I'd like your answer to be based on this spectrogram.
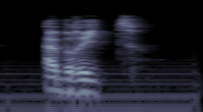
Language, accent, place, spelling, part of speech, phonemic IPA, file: French, France, Lyon, abritent, verb, /a.bʁit/, LL-Q150 (fra)-abritent.wav
- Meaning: third-person plural present indicative/subjunctive of abriter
